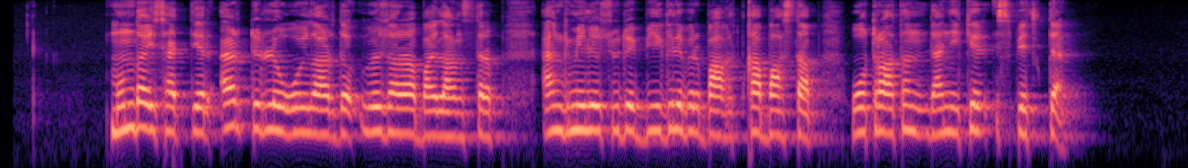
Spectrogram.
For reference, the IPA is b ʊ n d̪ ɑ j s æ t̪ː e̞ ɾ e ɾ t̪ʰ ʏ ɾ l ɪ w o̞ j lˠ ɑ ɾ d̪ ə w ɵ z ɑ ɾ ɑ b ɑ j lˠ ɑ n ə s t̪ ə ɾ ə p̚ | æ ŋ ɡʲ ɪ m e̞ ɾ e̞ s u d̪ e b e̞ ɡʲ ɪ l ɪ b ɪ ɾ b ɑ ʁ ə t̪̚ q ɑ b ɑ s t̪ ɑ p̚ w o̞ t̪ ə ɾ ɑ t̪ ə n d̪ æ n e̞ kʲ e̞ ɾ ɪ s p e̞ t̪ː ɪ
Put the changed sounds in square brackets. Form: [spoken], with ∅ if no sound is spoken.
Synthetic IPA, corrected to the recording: [m] ʊ n d̪ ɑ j s æ t̪ː e̞ ɾ [æ] ɾ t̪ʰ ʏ ɾ l ɪ w o̞ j lˠ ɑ ɾ d̪ ə w ɵ z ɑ ɾ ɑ b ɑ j lˠ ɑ n ə s t̪ ə ɾ ə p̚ | æ ŋ ɡʲ ɪ m e̞ [l] e̞ s u d̪ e b e̞ ɡʲ ɪ l ɪ b ɪ ɾ b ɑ ʁ ə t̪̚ q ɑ b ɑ s t̪ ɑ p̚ w o̞ t̪ ə ɾ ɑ t̪ ə n d̪ æ n e̞ kʲ e̞ ɾ ɪ s p e̞ t̪ː ɪ

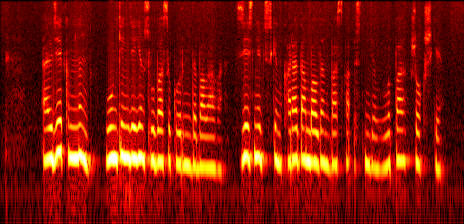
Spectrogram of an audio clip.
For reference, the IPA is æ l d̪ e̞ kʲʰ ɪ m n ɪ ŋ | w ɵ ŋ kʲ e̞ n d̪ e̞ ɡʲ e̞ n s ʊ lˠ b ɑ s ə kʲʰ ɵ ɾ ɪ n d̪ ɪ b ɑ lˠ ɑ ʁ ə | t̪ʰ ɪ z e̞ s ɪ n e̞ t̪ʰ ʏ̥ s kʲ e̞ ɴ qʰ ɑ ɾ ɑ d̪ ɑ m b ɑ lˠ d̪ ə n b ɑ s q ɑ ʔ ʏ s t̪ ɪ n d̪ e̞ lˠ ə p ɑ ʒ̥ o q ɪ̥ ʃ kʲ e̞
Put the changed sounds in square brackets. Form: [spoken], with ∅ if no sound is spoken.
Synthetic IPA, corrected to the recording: æ l d̪ e̞ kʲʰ ɪ m n ɪ ŋ | w ɵ ŋ kʲ e̞ [ŋ] d̪ e̞ ɡʲ e̞ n s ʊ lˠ b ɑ s ə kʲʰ ɵ ɾ ɪ n d̪ ɪ b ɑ lˠ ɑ ʁ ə | t̪ʰ ɪ z e̞ s ɪ n e̞ t̪ʰ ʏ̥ s kʲ e̞ ɴ qʰ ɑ ɾ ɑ d̪ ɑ m b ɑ lˠ d̪ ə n b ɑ s q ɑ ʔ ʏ s t̪ ɪ n d̪ e̞ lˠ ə p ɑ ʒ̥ o q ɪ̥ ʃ kʲ e̞

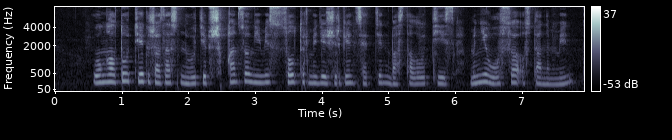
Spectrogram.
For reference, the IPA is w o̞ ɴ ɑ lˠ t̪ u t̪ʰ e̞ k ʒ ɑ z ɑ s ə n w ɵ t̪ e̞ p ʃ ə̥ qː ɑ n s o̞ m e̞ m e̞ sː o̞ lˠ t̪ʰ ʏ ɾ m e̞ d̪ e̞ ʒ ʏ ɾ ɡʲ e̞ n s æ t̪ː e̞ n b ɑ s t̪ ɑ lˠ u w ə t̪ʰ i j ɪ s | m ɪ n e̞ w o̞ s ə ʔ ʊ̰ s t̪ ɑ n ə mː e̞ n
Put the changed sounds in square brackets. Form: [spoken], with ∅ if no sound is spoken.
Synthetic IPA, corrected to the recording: w o̞ ɴ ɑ lˠ t̪ u t̪ʰ e̞ k ʒ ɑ z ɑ s ə n w ɵ t̪ e̞ p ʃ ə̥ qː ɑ n s o̞ [ɴ] e̞ m e̞ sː o̞ lˠ t̪ʰ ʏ ɾ m e̞ d̪ e̞ ʒ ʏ ɾ ɡʲ e̞ n s æ t̪ː e̞ n b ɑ s t̪ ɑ lˠ u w ə t̪ʰ i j ɪ s | m ɪ n e̞ w o̞ s ə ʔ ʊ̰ s t̪ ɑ n ə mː e̞ n

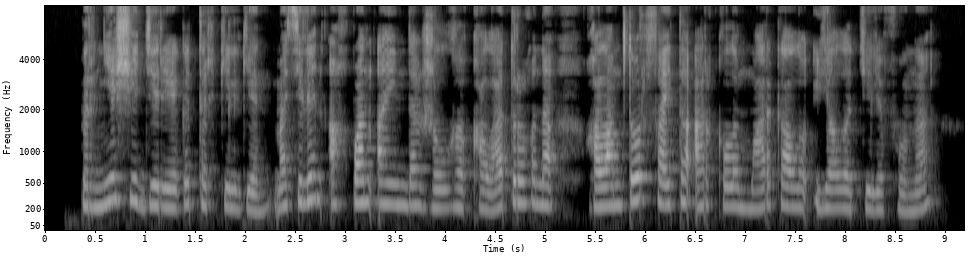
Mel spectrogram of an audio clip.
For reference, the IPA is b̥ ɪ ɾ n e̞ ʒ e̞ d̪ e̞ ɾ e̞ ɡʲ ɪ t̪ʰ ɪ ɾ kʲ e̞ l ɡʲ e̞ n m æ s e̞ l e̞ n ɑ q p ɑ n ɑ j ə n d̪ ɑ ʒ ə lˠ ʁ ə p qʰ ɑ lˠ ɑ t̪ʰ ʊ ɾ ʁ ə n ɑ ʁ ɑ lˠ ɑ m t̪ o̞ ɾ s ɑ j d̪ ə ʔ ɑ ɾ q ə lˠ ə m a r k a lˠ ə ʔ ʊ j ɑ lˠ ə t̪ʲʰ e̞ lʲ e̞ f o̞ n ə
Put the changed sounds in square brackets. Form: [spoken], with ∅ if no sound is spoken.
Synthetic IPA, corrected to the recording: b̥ ɪ ɾ n e̞ [ʃ] e̞ d̪ e̞ ɾ e̞ ɡʲ ɪ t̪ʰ ɪ ɾ kʲ e̞ l ɡʲ e̞ n m æ s e̞ l e̞ n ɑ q p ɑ n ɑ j ə n d̪ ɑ ʒ ə lˠ ʁ ə [∅] qʰ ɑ lˠ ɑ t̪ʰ ʊ ɾ ʁ ə n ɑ ʁ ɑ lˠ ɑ m t̪ o̞ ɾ s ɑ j [t̪] ə ʔ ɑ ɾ q ə lˠ ə m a r k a lˠ ə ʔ ʊ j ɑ lˠ ə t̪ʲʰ e̞ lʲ e̞ f o̞ n ə

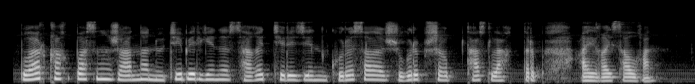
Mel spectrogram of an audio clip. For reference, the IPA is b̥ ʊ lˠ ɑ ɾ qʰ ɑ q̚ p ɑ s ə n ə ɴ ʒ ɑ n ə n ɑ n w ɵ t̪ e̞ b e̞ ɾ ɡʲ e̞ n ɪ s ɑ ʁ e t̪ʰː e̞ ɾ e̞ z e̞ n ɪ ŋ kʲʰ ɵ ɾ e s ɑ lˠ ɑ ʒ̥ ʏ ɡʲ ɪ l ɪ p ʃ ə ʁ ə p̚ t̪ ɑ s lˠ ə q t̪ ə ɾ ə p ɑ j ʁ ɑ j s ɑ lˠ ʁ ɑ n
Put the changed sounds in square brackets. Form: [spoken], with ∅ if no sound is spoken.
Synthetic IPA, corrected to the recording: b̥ ʊ lˠ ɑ ɾ qʰ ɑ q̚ p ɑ s ə n ə ɴ ʒ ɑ n ə n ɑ n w ɵ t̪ e̞ b e̞ ɾ ɡʲ e̞ n ɪ s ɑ ʁ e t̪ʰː e̞ ɾ e̞ z e̞ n ɪ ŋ kʲʰ ɵ ɾ e s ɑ lˠ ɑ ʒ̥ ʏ ɡʲ ɪ [ɾ] ɪ p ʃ ə ʁ ə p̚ [t̪ʰ] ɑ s lˠ [ɑ] q t̪ ə ɾ ə p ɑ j ʁ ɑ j s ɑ lˠ ʁ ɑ n

